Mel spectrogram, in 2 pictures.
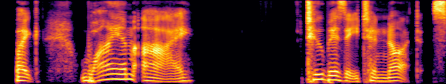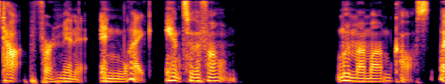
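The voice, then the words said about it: Emotional, choked-up voice. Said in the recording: “I'm sorry, I'm getting emotional,”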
